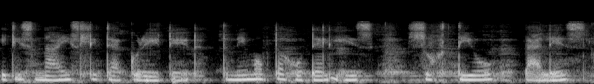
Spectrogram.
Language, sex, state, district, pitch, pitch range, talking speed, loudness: English, female, Assam, Kamrup Metropolitan, 210 Hz, 200-230 Hz, 120 wpm, -17 LUFS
